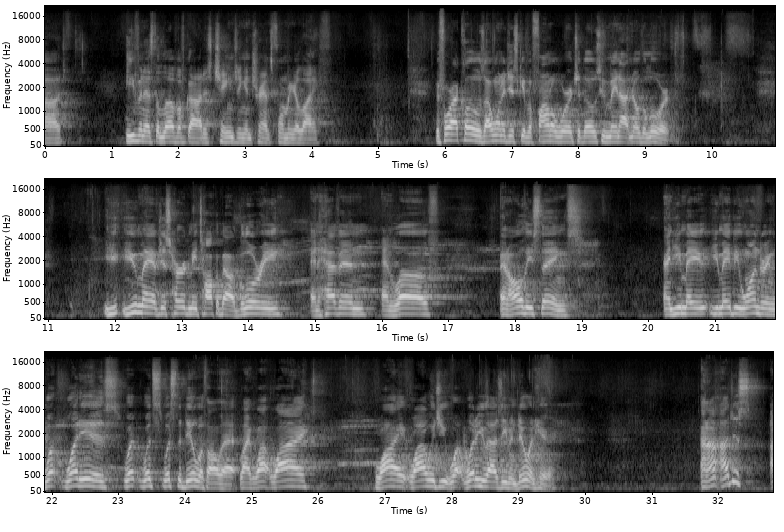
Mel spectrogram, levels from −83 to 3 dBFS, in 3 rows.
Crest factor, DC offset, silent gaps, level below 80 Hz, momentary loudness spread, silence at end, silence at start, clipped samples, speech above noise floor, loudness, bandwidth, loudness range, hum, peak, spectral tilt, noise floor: 14 dB; under 0.1%; none; -70 dBFS; 15 LU; 0 s; 0 s; under 0.1%; 35 dB; -21 LUFS; 19.5 kHz; 6 LU; none; -6 dBFS; -5 dB/octave; -56 dBFS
